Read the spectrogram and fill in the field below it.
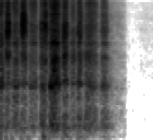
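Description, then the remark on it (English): A voice imitates the panting of a monster under a bed: a quick run of about ten rhythmic, breathy huffs, fairly loud, that stops abruptly after just over a second. “Bounces around excitedly, accompanied by the sound of the bed monster panting and making monster noises.”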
